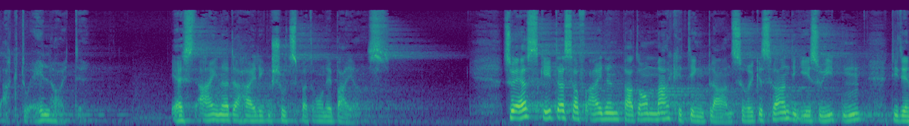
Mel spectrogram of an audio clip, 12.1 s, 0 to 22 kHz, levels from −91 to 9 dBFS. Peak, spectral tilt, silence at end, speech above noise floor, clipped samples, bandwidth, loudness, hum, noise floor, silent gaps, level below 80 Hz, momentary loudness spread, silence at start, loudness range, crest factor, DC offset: -4 dBFS; -3.5 dB/octave; 0 s; 35 dB; under 0.1%; 16.5 kHz; -22 LUFS; none; -58 dBFS; none; -64 dBFS; 16 LU; 0 s; 6 LU; 18 dB; under 0.1%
